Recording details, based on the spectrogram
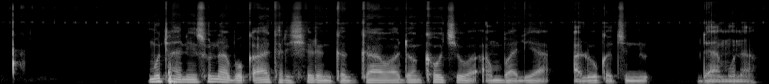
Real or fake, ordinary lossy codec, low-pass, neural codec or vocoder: fake; none; none; autoencoder, 48 kHz, 128 numbers a frame, DAC-VAE, trained on Japanese speech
